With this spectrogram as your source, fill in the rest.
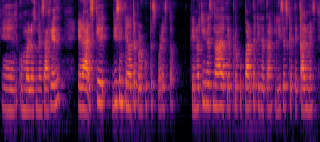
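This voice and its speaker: A young woman muses aloud as a podcast host, her mid-pitched voice carried by a roomy, echoing room. She talks in loose, winding phrases full of fillers. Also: flat delivery, fairly quick, dark tone. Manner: musing, many fillers like "o sea" and "como". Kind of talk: reflective spiritual monologue. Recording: roomy, echoey home room.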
